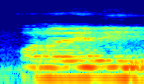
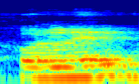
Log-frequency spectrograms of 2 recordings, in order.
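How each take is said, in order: First: ऑनरेरी said "onorary", opening on a plain o with no h; ऑनरेरी starts straight on the vowel, h fully silent; correct pronunciation. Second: होनोरेरी said with a sounded h, "honorary", the wrong way; होनोरेरी opens on a breathy h, mocked as the mistake; wrong pronunciation. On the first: Teacher showing students ऑनरेरी with a silent h. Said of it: "एच नहीं". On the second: Teacher mocking the wrong होनोरेरी with a sounded h. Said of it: "थोड़ी कहते हैं". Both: Shown as a demonstration.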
